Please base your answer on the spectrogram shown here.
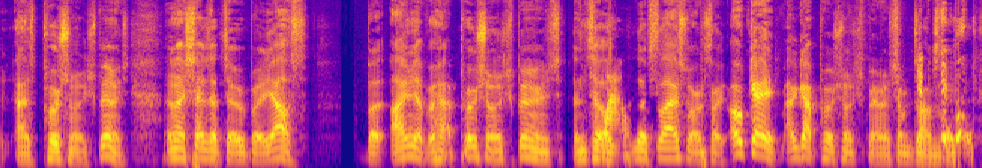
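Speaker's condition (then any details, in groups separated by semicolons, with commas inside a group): Tongue cancer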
